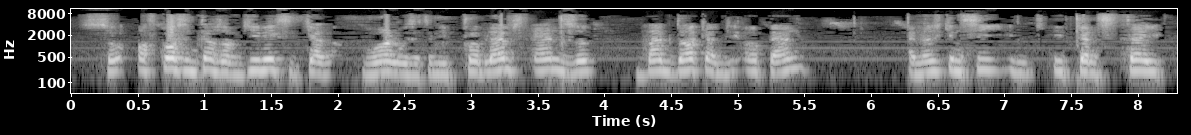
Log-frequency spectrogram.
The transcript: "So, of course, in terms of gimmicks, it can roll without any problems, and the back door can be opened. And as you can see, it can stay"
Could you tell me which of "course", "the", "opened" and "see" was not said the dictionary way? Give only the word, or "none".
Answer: opened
